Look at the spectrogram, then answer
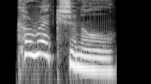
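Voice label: "correctional", British English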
